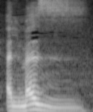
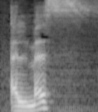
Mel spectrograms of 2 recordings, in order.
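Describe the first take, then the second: First: المز ending on a long buzzed z; breath stopped, zay. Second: المس held on a long hissing s; breath flowing on seen. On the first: Teacher showing students the blocked breath, المز with buzzed z. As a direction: hold a voiced z at the end of المز. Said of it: "منعت النفس". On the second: Teacher showing students seen's running breath, المس with long s. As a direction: let breath run through the s of المس. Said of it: "مشيت نفس". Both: Shown as a demonstration.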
